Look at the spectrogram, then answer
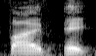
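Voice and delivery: ordinary talk

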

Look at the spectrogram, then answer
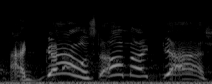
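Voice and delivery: high, startled mock cry of fright. Preacher playing a spooked rower in the boat, mock fright. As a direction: gasp it out like you just saw a ghost. Preacher acts disciples seeing ghost.

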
